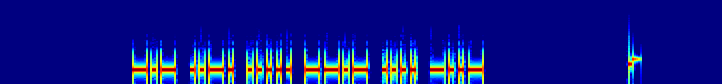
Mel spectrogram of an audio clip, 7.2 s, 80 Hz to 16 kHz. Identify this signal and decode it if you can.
Morse code, heard as a keyed tone, about 25 wpm, 700 Hz. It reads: KF5QHX
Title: USA Call Signs Repeated 2x 25wpm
